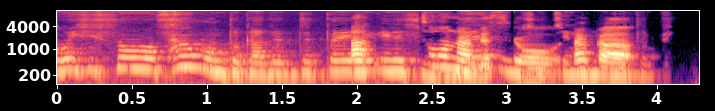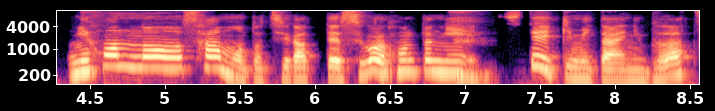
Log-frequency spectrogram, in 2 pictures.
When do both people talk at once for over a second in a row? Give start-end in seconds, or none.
1.9-3.9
